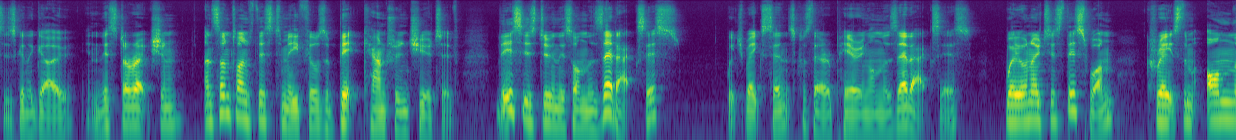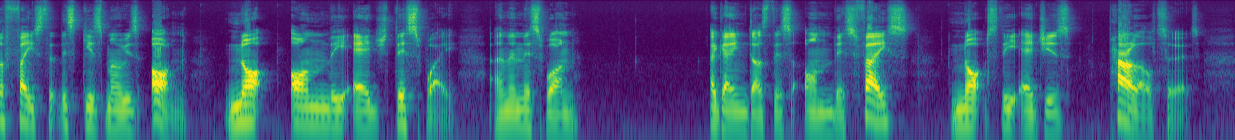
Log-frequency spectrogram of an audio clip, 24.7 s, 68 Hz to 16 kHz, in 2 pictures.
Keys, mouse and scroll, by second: 11.1 scroll up 1, 14.3 middle click, 22.7 middle click.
